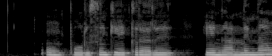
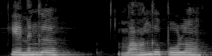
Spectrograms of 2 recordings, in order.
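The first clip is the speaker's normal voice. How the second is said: ordinary talk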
